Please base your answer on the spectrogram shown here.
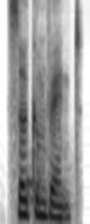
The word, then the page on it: circumvent: Indian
